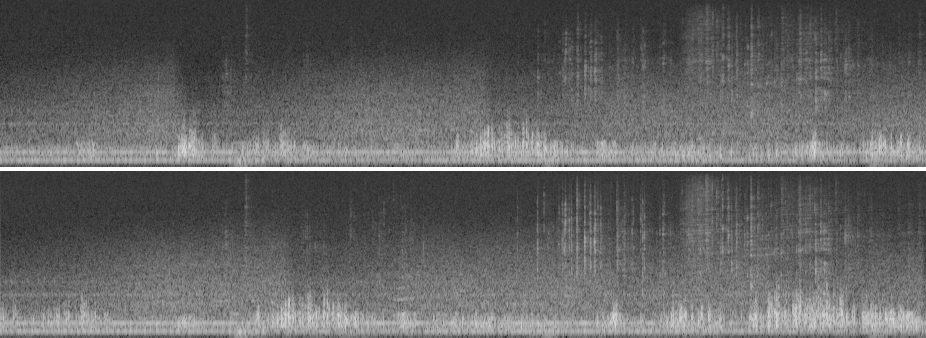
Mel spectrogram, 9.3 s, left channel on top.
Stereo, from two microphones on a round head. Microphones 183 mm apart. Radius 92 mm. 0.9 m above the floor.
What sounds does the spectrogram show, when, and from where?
2.2 s a child speaking: 45° right (ahead or behind), 1.8 m; by 9.3 s 10° right (ahead or behind), 3 m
